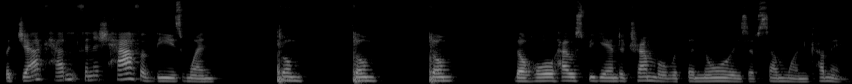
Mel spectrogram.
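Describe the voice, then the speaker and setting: A woman's voice: low voice, measured pace, a bit bright. Woman storyteller narrating for children. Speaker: puppet show storyteller.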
